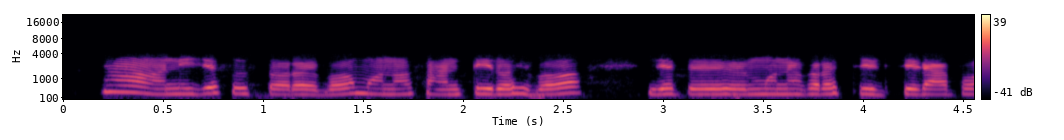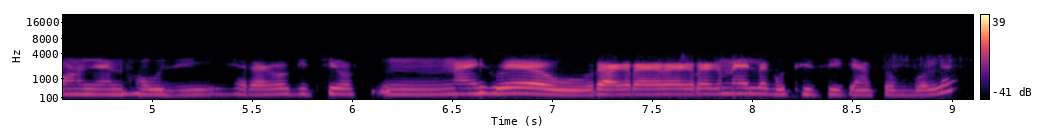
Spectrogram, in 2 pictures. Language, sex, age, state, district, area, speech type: Odia, female, 45-60, Odisha, Sambalpur, rural, conversation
